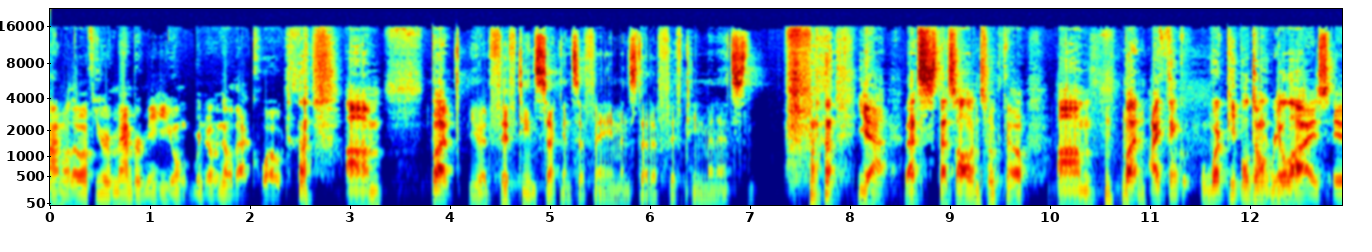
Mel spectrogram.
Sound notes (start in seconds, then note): 7.5 chuckles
